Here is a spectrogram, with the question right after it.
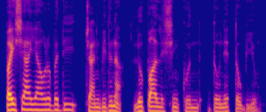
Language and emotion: Manipuri, neutral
